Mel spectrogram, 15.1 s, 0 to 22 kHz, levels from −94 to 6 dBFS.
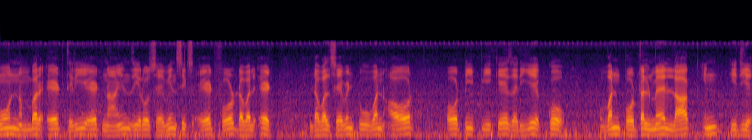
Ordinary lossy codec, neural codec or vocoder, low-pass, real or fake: none; none; 7.2 kHz; real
